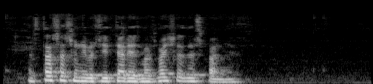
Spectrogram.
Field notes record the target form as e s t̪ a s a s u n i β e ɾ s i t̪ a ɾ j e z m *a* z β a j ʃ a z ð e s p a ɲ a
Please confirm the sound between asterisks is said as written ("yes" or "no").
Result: yes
